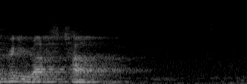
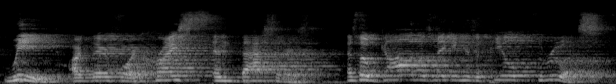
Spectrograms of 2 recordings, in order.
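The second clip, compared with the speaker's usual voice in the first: higher, projected preacher's reading; scripture reading; 7 semitones higher, slower than usual. Real, not acted. Pastor reading Paul's letter to the congregation, proclaiming scripture. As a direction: read scripture aloud with emphatic, measured phrasing.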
